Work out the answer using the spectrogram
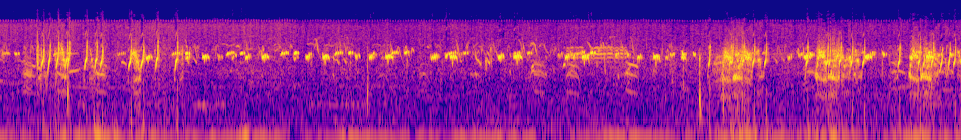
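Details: Common quail, male and female calls used as a hunting lure: many overlapping short, sharp notes at one pitch, repeated quickly in bursts, with broadband clicks and a steady low hum underneath.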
